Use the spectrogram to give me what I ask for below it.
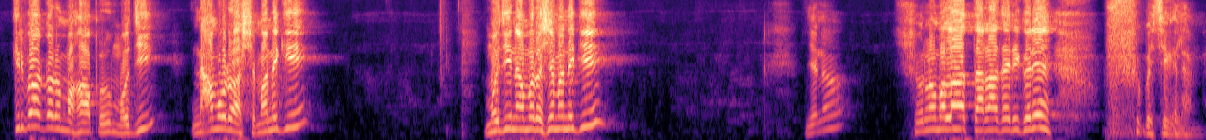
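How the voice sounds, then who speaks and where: Male monk teacher, high voice, lecture delivery that quizzes listeners and slows into chanted verses. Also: vocal fry, a bit bright. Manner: asks the audience questions, chants verses slowly. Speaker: monk giving a class. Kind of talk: devotional class lecture.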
